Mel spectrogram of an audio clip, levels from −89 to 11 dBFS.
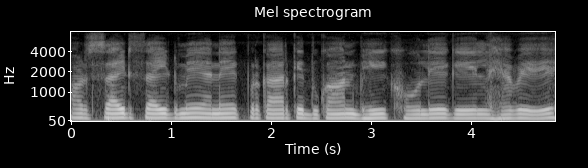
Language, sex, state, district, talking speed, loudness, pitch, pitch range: Chhattisgarhi, male, Chhattisgarh, Raigarh, 150 wpm, -16 LUFS, 135 Hz, 130-140 Hz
